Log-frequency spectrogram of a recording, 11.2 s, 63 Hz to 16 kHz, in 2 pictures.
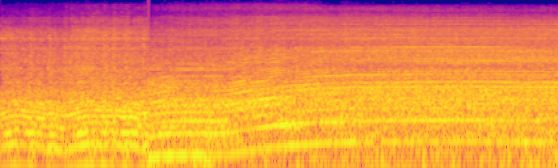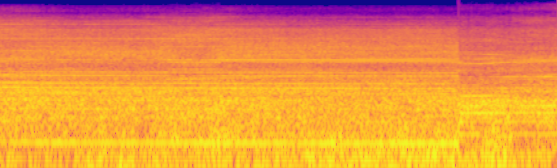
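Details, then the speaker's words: CPI scooter after fitting 62 jet: revs climb smoothly and hold a steady buzz with no sputter at speed; jet seems good, normal running. "now it went pretty well it didn't sputter any more so the jet seems good"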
